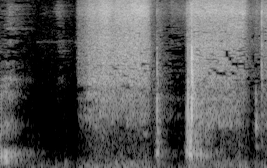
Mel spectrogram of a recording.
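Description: Clear plastic protective sleeve sliding off a coloured-in colouring-book page: two soft, hissing rustles, each about half a second long.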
